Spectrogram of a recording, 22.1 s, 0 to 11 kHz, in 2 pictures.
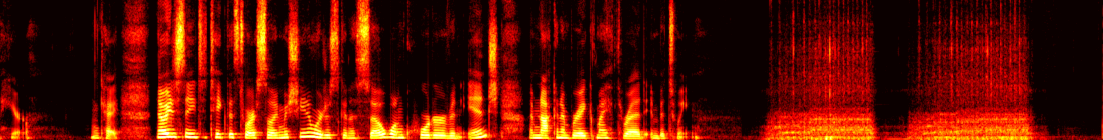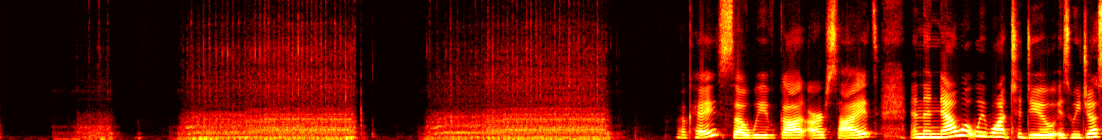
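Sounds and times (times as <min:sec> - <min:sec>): sewing machine stitching: 0:07.6 - 0:10.5, 0:11.6 - 0:17.3.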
